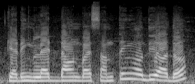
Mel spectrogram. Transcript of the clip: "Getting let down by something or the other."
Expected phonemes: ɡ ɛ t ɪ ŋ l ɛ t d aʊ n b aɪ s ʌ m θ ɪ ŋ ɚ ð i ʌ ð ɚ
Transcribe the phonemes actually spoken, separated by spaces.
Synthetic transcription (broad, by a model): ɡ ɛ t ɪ ŋ l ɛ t d aʊ n b aɪ s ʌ m t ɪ ŋ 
